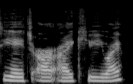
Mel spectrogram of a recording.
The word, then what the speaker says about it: Chriqui: Oh, I looked up how to pronounce this. Shriki, I think. Mm-hmm. It's Chriqui.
